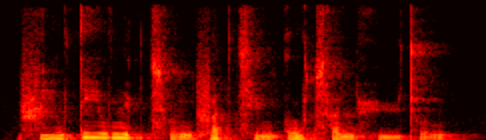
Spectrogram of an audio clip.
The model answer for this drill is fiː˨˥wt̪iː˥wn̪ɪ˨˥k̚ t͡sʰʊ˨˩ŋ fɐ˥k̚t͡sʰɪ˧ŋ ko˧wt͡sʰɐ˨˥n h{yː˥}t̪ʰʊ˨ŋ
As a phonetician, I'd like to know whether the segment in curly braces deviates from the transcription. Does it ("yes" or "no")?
yes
